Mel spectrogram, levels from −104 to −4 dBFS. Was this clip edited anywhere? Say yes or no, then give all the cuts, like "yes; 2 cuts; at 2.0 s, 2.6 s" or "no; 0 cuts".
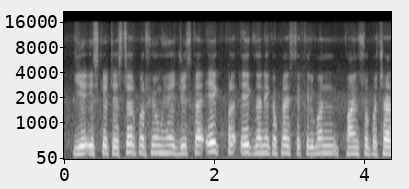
no; 0 cuts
